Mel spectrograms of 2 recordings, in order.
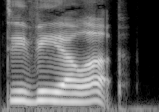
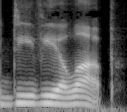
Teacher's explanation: with the stress on the middle syllable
